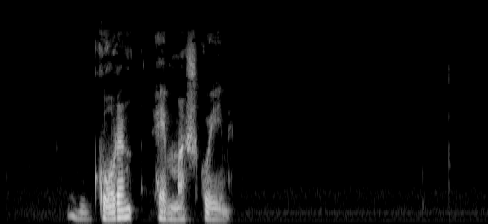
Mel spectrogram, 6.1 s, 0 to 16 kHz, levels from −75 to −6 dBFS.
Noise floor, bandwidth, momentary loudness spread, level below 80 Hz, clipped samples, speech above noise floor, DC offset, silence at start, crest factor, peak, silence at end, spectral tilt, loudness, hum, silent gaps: -66 dBFS; 9.8 kHz; 20 LU; -52 dBFS; under 0.1%; 44 dB; under 0.1%; 0.85 s; 26 dB; -2 dBFS; 3.2 s; -6 dB/octave; -24 LUFS; none; none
